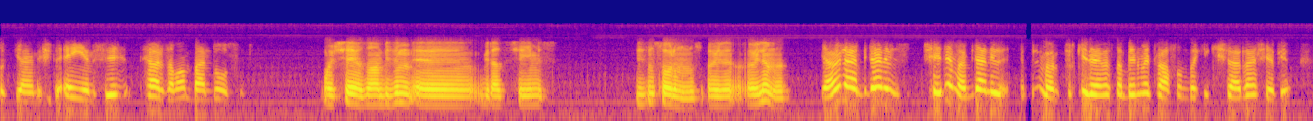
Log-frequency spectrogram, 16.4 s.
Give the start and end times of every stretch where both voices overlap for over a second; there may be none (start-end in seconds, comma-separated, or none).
none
